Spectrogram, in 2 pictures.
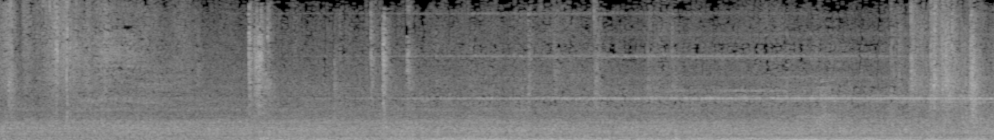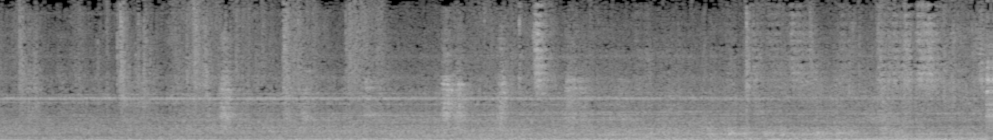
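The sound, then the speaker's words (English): A London Underground Northern line train terminating at Kennington rumbles steadily through a tunnel, a loud, continuous low roar with rattling wheels and a faint rising whine, heard from inside the carriage. “The North Line”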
